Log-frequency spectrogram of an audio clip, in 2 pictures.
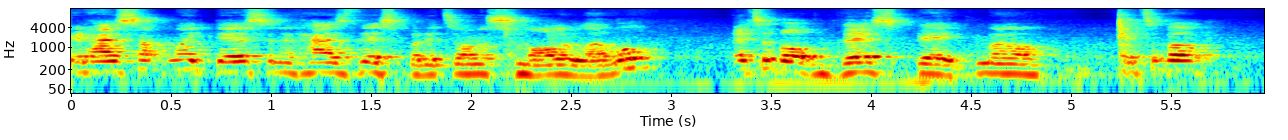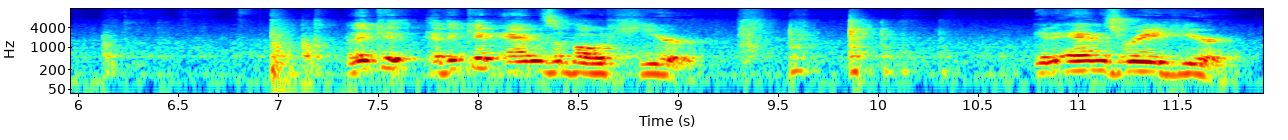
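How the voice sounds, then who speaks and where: A man's voice: fairly high pitch, moderate pace, long pauses. Rambling man telling stories, far off. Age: 40s. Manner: rambling, profane, animated anecdote-telling. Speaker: vlogger host. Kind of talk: casual storytelling. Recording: roomy, distant mic, faint noise.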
